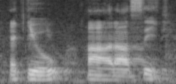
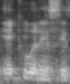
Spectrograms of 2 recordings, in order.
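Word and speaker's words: accuracy: Viewers, আমরা এখানে একটি শব্দ দেখতে পাচ্ছি যেটার সঠিক উচ্চারণ হচ্ছে একিউ আর আসি। এটা কিন্তু একিউরেসি বলবেন না, বলবেন একিউ আর আসি।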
